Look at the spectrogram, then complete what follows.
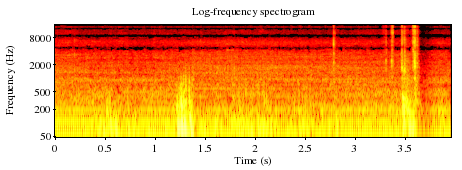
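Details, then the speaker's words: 2019 Jeep Cherokee cold start: steady low idle with a few handling clunks and a brief whir; cold engine running evenly, nothing unusual. "Little video of my 2019 Jeep Cherokee. A little cold start."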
